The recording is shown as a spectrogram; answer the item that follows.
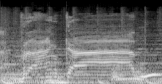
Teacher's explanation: dari kata berangkat itu merupakan penghilangan fonem E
